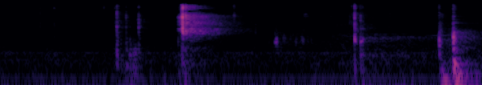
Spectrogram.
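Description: Light clicks of a gear being pressed back into a sunroof motor's metal housing. The clicks are small and few, with one sharper click and a short hiss about a second in.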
